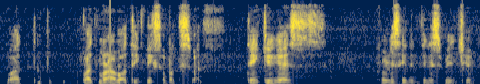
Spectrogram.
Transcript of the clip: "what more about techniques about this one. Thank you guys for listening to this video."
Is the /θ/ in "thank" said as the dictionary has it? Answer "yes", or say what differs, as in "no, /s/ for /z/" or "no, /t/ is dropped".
no, /t/ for /θ/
